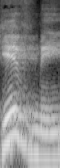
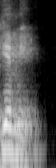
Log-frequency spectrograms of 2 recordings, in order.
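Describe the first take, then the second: First: Both words are clearly pronounced as separate words. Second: The words run together with a sound dropped. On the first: "instead of saying give me" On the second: "you often don't enunciate certain phonemes"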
